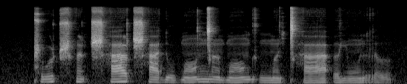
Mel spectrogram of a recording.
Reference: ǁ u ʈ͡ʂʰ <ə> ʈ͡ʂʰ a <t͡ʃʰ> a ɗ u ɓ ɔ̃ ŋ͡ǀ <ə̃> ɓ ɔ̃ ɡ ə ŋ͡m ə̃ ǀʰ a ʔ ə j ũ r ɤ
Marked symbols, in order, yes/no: no, no, yes

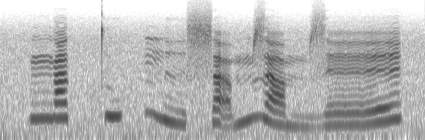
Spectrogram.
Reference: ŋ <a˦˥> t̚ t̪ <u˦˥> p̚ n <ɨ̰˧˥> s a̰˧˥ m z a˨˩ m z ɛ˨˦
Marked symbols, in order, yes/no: yes, yes, no

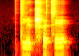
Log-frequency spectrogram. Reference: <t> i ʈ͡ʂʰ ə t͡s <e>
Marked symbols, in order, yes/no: yes, yes

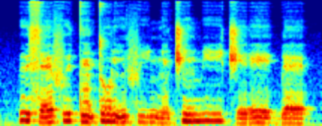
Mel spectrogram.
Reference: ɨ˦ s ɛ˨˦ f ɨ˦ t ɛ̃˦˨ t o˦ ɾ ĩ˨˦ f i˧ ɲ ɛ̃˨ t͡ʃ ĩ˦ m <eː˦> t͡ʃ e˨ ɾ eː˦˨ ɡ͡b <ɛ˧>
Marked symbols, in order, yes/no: no, yes

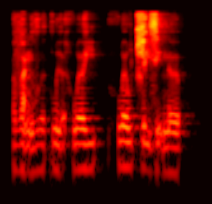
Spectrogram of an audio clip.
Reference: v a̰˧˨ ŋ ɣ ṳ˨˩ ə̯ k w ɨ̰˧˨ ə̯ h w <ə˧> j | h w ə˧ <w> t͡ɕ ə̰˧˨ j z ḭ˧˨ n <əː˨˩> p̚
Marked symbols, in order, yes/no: yes, yes, yes

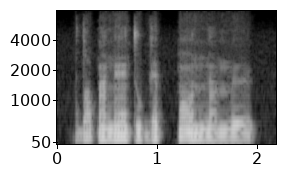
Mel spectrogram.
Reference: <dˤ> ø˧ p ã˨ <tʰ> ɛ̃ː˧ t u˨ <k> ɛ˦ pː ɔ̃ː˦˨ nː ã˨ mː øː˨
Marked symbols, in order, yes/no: yes, no, no

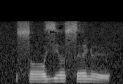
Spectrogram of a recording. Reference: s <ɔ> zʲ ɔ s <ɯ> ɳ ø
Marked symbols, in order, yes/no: yes, no

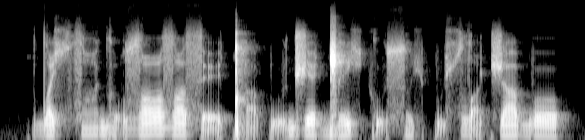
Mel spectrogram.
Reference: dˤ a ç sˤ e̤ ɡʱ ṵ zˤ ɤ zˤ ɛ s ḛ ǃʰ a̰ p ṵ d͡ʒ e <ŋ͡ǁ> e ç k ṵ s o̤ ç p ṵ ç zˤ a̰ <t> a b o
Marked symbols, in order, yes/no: no, no

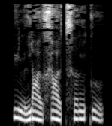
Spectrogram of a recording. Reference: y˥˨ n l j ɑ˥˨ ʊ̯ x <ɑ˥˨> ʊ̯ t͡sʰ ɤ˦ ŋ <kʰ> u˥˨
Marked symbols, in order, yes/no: yes, no

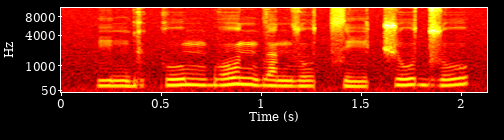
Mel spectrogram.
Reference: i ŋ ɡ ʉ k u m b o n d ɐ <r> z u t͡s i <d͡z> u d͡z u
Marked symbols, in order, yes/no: no, no

